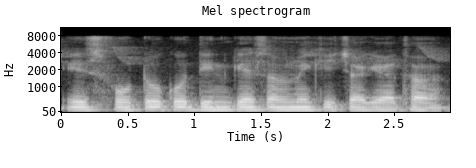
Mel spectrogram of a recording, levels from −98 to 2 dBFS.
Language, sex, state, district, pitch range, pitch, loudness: Hindi, male, Assam, Sonitpur, 95-105 Hz, 100 Hz, -13 LUFS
